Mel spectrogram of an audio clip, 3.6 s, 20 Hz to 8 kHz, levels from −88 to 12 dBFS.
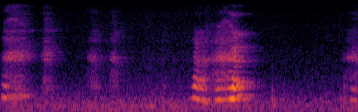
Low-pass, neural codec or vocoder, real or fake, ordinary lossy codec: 7.2 kHz; none; real; none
